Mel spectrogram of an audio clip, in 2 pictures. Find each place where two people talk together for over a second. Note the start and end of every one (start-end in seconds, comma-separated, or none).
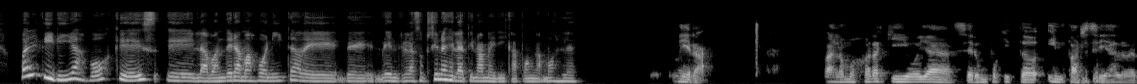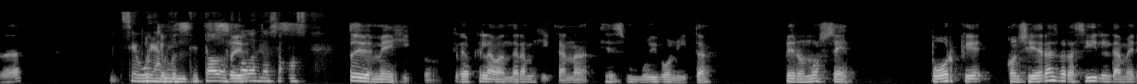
12.8-14.4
